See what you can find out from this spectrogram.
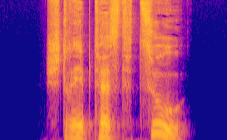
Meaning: inflection of zustreben: 1. second-person singular preterite 2. second-person singular subjunctive II
- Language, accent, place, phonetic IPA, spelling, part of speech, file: German, Germany, Berlin, [ˌʃtʁeːptəst ˈt͡suː], strebtest zu, verb, De-strebtest zu.ogg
